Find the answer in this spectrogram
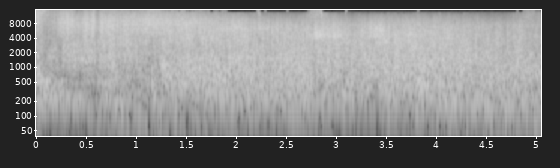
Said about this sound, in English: Wow, it blew that wheel right off the truck. Did you see that? Pretty good explosion.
